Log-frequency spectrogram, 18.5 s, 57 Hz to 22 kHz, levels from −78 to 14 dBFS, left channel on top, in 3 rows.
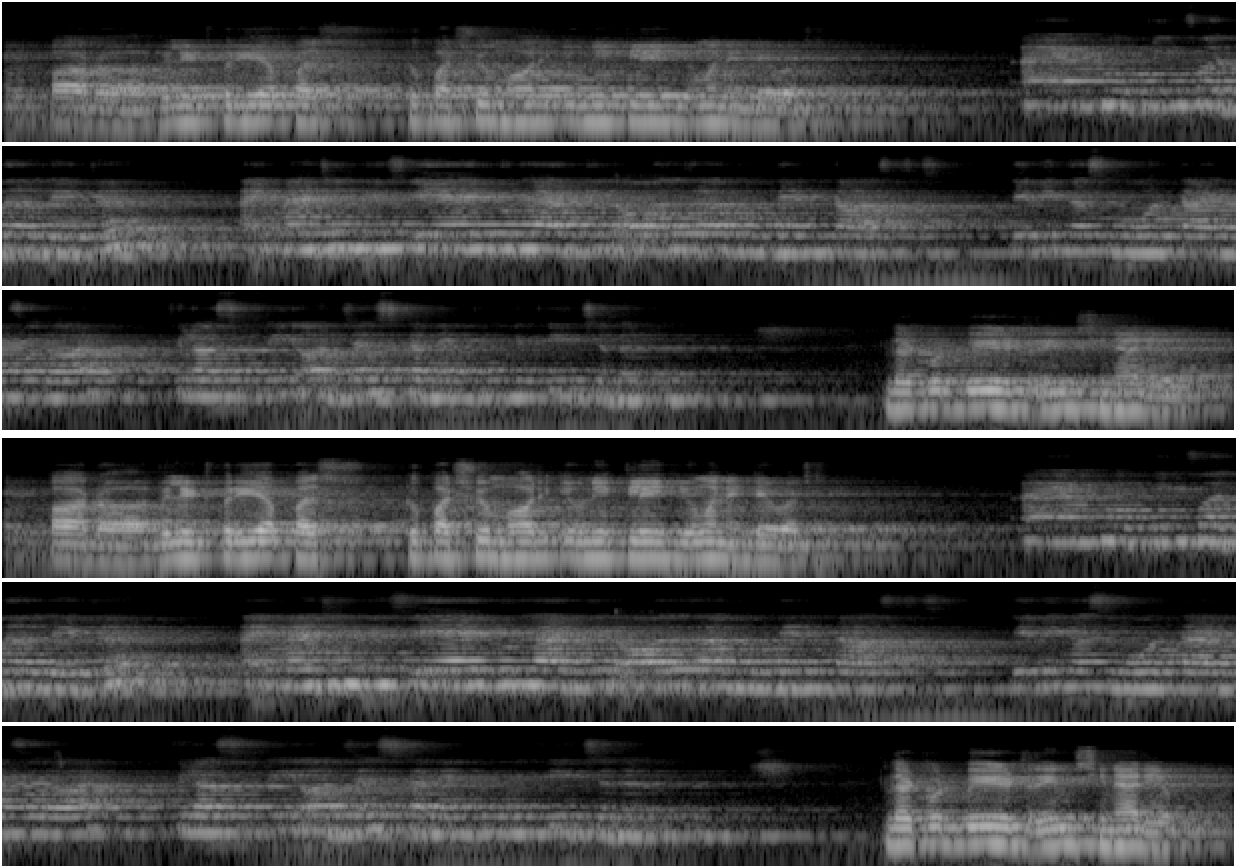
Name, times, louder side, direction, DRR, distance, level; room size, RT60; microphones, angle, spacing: voice 1, 0.2-4.0 16.1-16.2 16.7-18.2, right 3 dB, 40° right, 7 dB, 0.5 m, -24 dB
voice 2, 5.1-6.9 7.4-10.6 11.2-12.8 13.2-15.6, right 1 dB, 25° left, -6 dB, 1.7 m, -29 dB
10.5 x 4.3 x 6.3 m, 2.8 s
head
